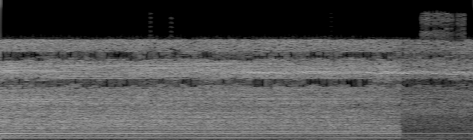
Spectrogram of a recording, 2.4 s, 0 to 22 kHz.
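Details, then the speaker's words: 1997 Jeep Wrangler TJ SE, 2.5L four-cylinder, ~204,000 miles, running loud: shop vac hooked to the exhaust, steady airy hiss of air escaping at the exhaust manifold, audible without soapy water; manifold bolt missing; exhaust manifold leak confirmed. "even without spraying any soapy water down here you can hear air leaking"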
